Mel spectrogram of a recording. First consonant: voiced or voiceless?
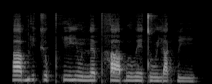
voiced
